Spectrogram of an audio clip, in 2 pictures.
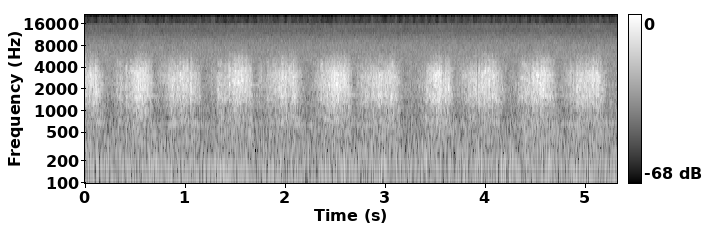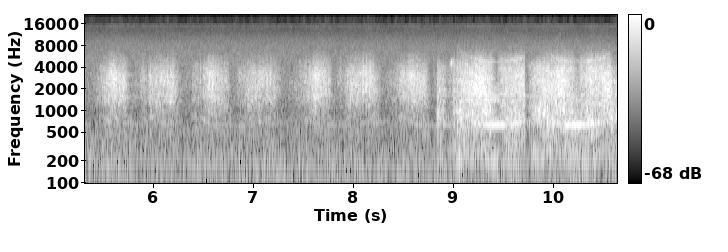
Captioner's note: loud sawing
